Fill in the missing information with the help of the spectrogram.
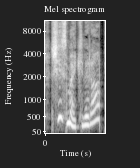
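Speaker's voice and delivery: put-on high, sharp accusing girl's voice. A narrator's reading. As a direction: point the finger, pitched high. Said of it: "accused Matilda".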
